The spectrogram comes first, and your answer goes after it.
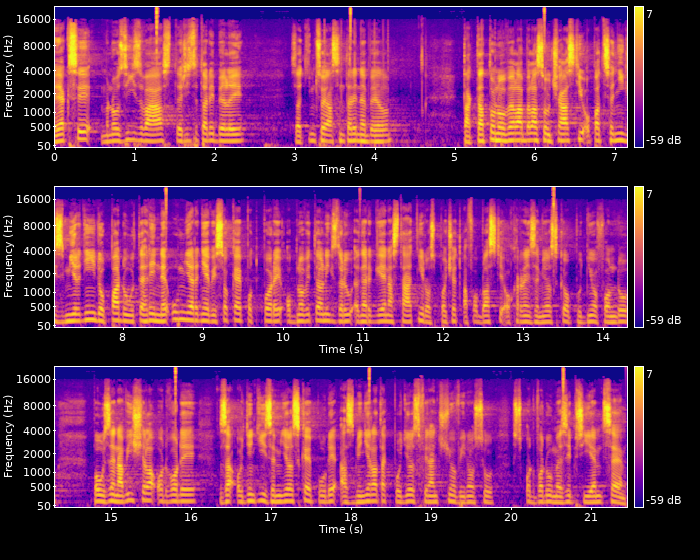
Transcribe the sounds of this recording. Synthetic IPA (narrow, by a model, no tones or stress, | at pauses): jaksɪmno̞ziːzvaːsk̚t̪ɛriːst̪ɛt̪adɪbɪlɪ | z̥aciːmt͡so̞jaːsɛmt̪adɪnɛbɪl | t̪ak̚t̪at̪o̞no̞vɛlabɪlaso̞wt͡ʃaːsciːʔo̞pat̪r̝̥ɛɲiːɡzmiːɾɲɛɲido̞paduːt̪ɛɦdɪnɛʔuːmɲɛɾɲɛvɪso̞kɛːpo̞t̪po̞ɾɪʔo̞bno̞vɪt̪ɛlniːɣzd̪ɾo̞juːʔɛnɛɾɡɪjɛnast̪aːt̪ɲiːɾo̞spo̞t͡ʃɛt̪ʔafʔo̞blascɪʔo̞xɾanɪzɛmɲɛɛlskɛːɦopuːd̪ɲiːɦo̞fo̞ndu | po̞wzɛnaviːʃɪlaʔo̞dvo̞dɪ | zaʔodɲɛc̬iːzɛmɲɛɟɛlskɛːpuːdɪʔazmɲɛɲɪlat̪ak̚po̞ɟiːlsfɪnant͡ʃɲiːɦo̞viːno̞su | sʔo̞dvo̞duːmɛzɪpr̝̥iːjɛmt͡sɛ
